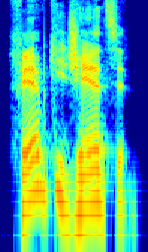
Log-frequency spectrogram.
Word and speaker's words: Famke Janssen: would you would correct me on that but Famke Jansen don't write in we now know yeah I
